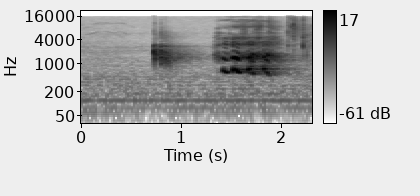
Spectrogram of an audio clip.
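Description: A short sniff a little under a second in, as a tube of powdered sour candy is smelled up close, followed by a brief vocal sound near the end.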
